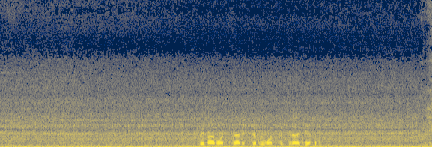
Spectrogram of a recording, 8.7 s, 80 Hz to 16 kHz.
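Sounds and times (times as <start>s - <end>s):
trucks driving along a road: 0.0s - 8.6s
faint voices: 3.8s - 6.4s.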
